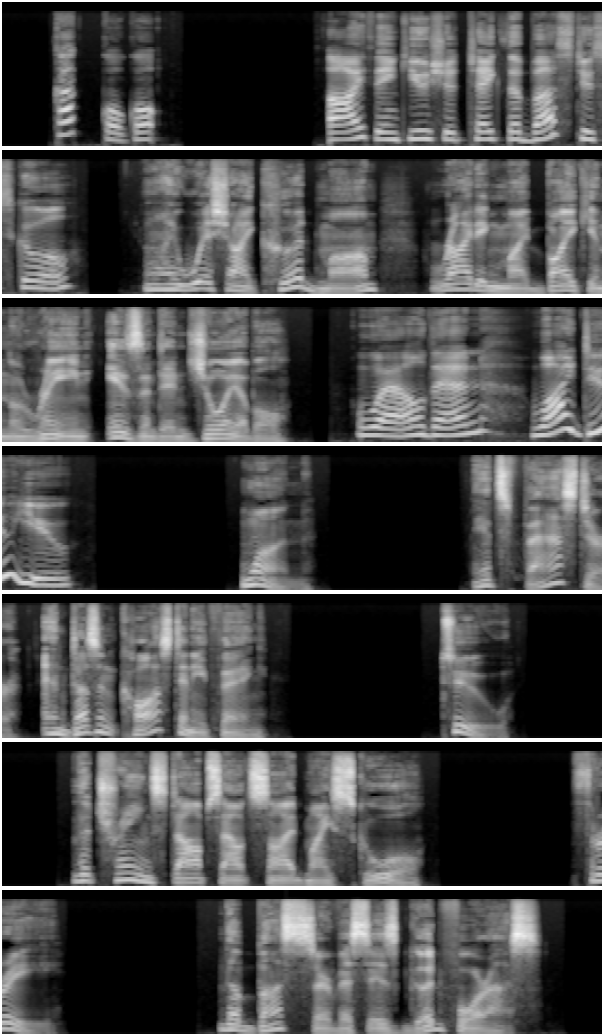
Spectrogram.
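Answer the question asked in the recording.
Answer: 1: It's faster and doesn't cost anything.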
